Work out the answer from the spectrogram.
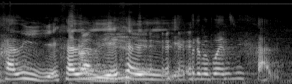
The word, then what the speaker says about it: Jadille: ¿Cómo se pronuncia? Jadille.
